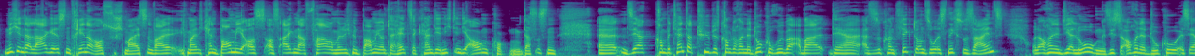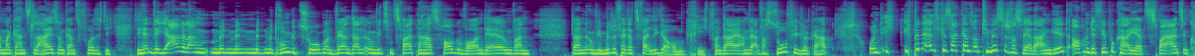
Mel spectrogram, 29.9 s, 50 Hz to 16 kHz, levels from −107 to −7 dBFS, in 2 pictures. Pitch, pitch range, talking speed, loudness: 185 Hz, 175-210 Hz, 260 wpm, -24 LUFS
